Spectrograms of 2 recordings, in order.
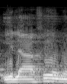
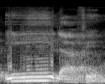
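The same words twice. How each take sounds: First: The vowel after the f is short. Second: The vowel after the f is long. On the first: The speaker calls it wrong. "जेर होता तो इलाफिहिम होता" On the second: The speaker calls it right. "खड़ा जेर है तो इलाफिहिम होगा"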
